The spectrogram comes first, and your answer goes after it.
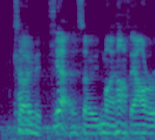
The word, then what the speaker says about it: Katowice: Yeah, so Inman has just pointed out internally how they say it at ESO, Katowice. So, Katowice.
